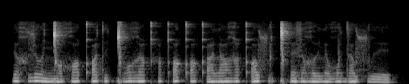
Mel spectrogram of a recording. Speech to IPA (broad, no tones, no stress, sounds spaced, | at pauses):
e χ z ɵ ɐ̯ ŋ͡ǀ ɒ χ ɔ qʼ ɵ t ɨ ɡ͡ǀ ɔ ʁ i ɐ̯ qʰ ɛ qʼ ɔ qʼ ɔ qʼ ɛ l ɑ ʁ i qʼ ɒ sʷ ɑ ǀʰ ɛ z ə ʁ ɨ l ɛ ʁʷ ɨ d a sʷ e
